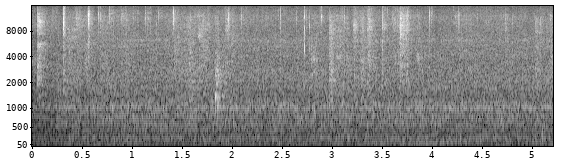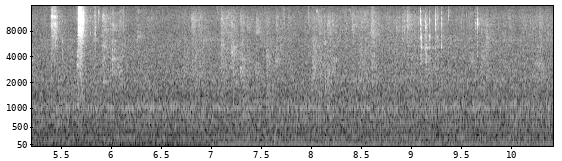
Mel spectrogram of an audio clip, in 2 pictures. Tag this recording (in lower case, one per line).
mouse pattering
patter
